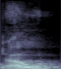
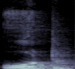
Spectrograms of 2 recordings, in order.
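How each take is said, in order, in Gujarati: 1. સ્વર 'out' માં 'ow' ની જેમ સરકે છે. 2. સ્વર એક સાદો 'aw' અવાજ છે. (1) "આઉટ આઉટ ના કરતા" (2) "ઉચ્ચાર ખાસ જોજો"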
